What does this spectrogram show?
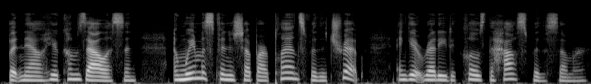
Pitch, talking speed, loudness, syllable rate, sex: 205 Hz, 255 wpm, -20 LUFS, 6.7 syllables/s, female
